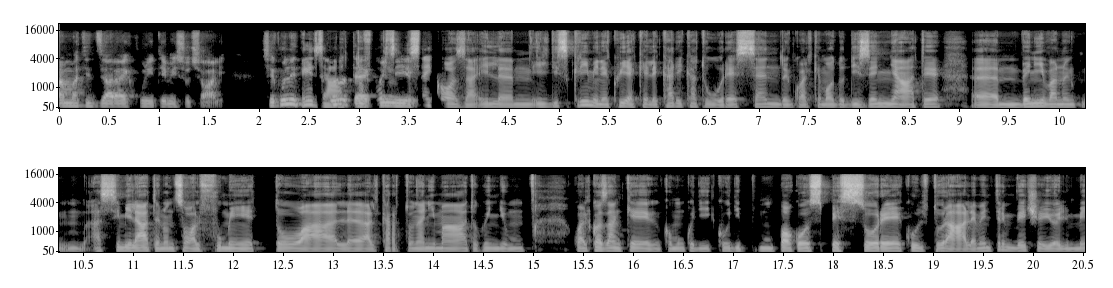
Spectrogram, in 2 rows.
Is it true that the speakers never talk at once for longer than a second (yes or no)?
no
